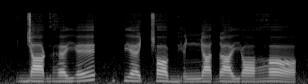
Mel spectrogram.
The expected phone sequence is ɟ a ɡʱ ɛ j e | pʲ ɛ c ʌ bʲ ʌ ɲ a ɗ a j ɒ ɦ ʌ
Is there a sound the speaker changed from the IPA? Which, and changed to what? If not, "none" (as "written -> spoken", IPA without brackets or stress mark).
none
